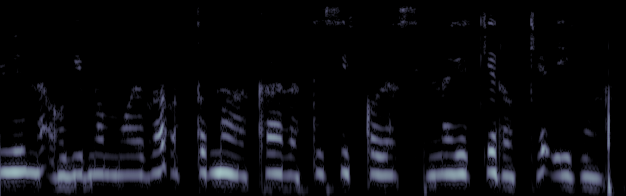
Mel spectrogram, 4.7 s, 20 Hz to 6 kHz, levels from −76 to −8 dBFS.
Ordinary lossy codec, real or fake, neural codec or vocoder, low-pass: none; real; none; 5.4 kHz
